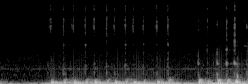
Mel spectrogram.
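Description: Fast typing on a computer keyboard, a quick run of crisp, closely spaced key clicks with a short pause before a final burst, close and clear with no voice.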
